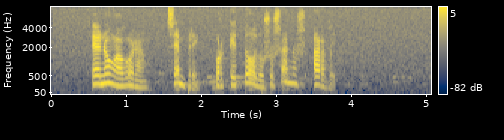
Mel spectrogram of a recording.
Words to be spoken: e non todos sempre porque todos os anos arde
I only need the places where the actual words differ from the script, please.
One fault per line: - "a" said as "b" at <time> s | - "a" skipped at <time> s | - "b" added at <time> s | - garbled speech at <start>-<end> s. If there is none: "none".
- "todos" said as "agora" at 0.9 s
